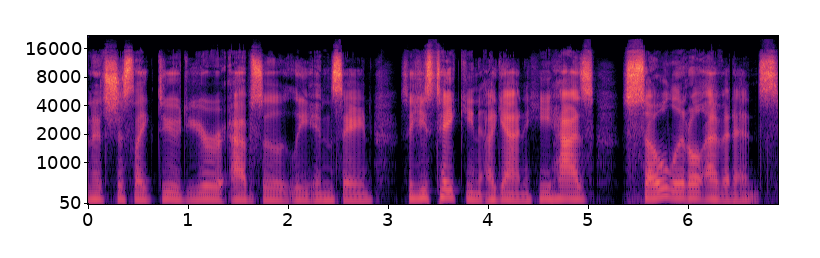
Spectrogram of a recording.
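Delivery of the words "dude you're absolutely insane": ordinary delivery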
